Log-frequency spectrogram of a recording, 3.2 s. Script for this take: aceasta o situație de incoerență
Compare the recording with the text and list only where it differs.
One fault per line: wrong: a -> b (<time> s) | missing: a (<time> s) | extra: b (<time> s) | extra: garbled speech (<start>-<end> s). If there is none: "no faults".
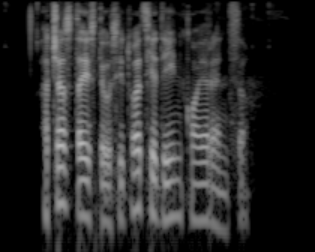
extra: este (0.8 s)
